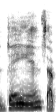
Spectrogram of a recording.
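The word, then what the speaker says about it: DAZN: you if you've watched a fight on the dance it's spelled D A Z N um it generally the um it's more reliable.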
